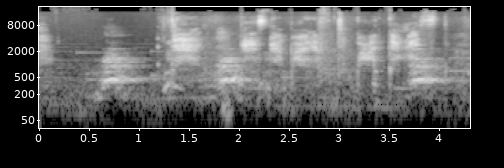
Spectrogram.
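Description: A dog named Izzy barks up above, repeatedly in short, sharp bursts spaced irregularly across a few seconds, sounding somewhat muffled.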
